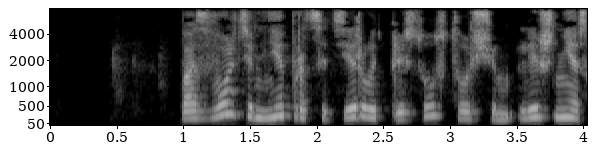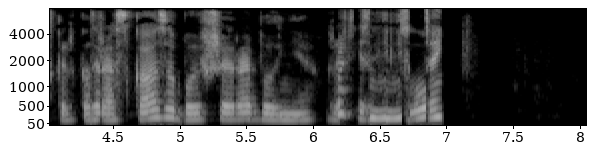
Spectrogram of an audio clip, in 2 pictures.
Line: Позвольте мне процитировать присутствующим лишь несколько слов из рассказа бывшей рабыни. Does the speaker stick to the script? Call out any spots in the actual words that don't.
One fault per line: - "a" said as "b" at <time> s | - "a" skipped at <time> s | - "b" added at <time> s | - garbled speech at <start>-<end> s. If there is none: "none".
- "слов из" skipped at 4.3 s
- garbled speech at 6.1-7.0 s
